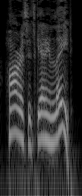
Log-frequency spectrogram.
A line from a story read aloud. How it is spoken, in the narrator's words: I hollered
